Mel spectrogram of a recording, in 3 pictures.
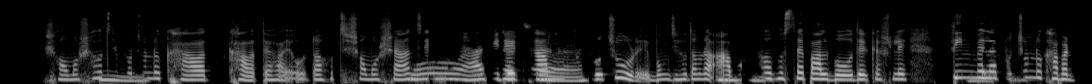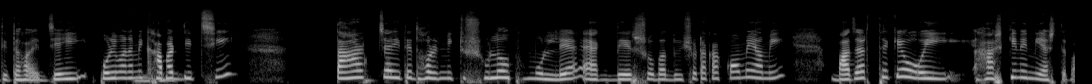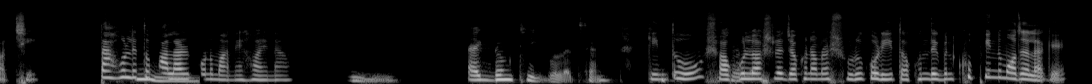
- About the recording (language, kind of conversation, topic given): Bengali, unstructured, তোমার কী কী ধরনের শখ আছে?
- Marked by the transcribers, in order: static; tapping; other noise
